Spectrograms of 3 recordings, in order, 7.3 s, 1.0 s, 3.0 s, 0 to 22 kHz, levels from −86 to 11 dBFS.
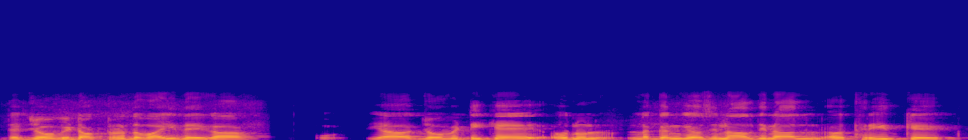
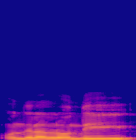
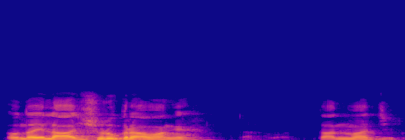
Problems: background conversations at intervals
